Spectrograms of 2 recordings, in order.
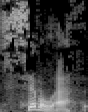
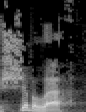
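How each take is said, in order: First: "sibboleth" begun with a plain S, no H sound. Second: "shibboleth" begun with a hushing SH sound. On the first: Preacher showing the failed dialect test, "sibboleth" with a plain S. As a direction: say "sibboleth" with S in place of SH. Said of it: "could not pronounce it correctly but said". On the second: Preacher showing the correct dialect test word, "shibboleth" with SH. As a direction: say "shibboleth" with SH, not a plain S. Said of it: "instead of". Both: Shown as a demonstration.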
